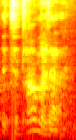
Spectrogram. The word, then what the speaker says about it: automata: pronounce it correctly too it's like automaton it's a it's automata oh these are both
